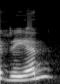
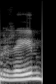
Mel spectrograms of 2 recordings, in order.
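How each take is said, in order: First: रेयन split into two syllables; wrong pronunciation. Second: रेन as one syllable, g silent; correct pronunciation. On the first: Teacher showing what we don't say, mispronounced in two syllables. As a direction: break it up as re-yan in रेयन. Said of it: "हम इसे रेयन नहीं बोलते हैं". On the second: Teacher showing how we say it, correct with silent g. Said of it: "इसे हम रेन बोलते हैं". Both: Shown as a demonstration.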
